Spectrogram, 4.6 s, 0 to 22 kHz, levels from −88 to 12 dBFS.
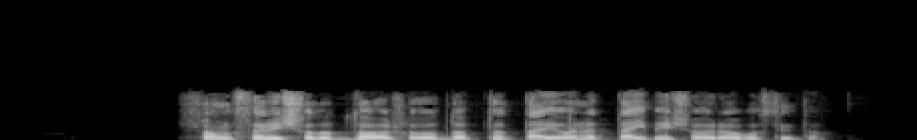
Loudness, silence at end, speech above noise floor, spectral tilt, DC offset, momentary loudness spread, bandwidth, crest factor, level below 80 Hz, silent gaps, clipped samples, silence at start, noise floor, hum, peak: -17 LUFS; 0.5 s; over 73 dB; -4.5 dB/octave; under 0.1%; 5 LU; 8 kHz; 16 dB; -58 dBFS; none; under 0.1%; 1 s; under -90 dBFS; none; -2 dBFS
